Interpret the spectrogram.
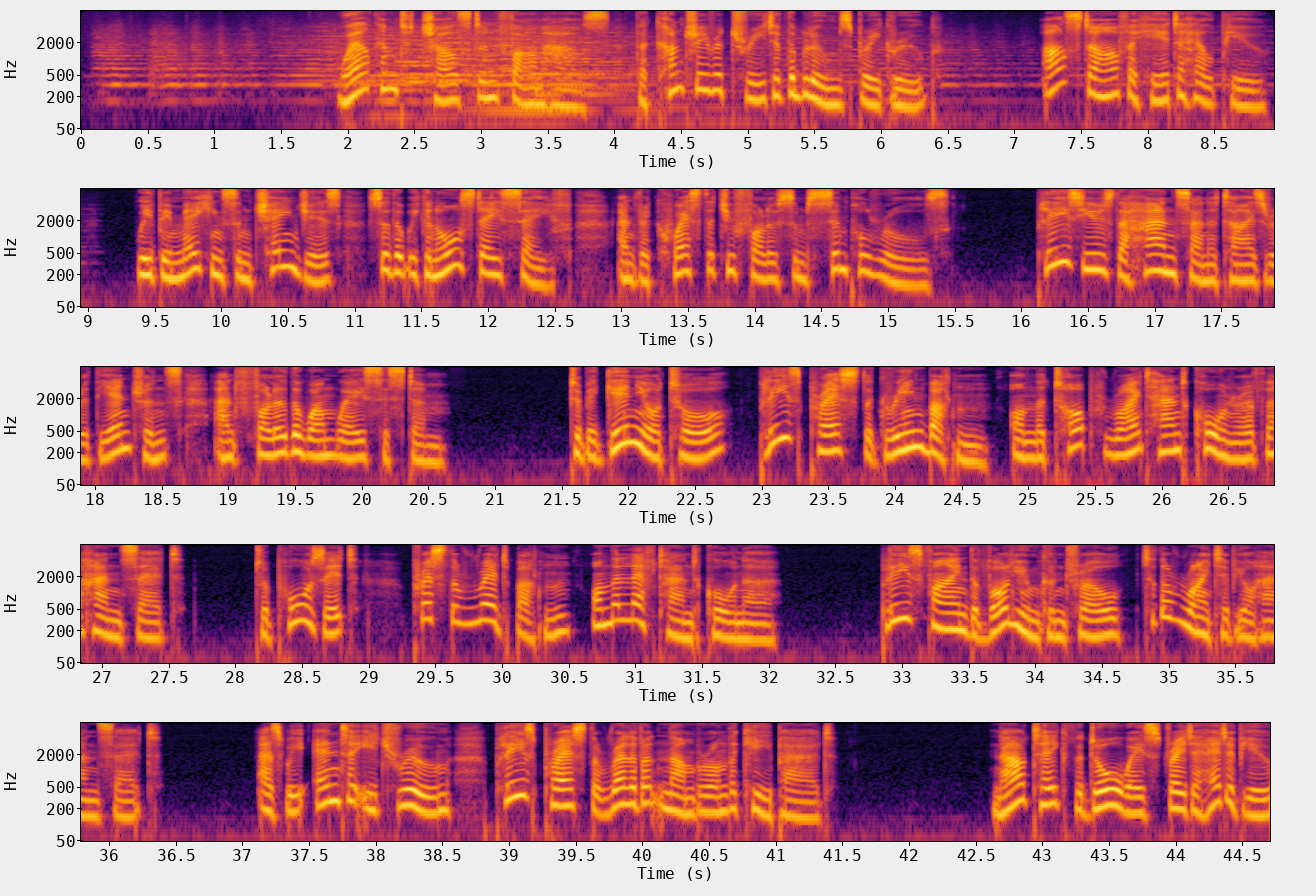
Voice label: Audioguide Reel

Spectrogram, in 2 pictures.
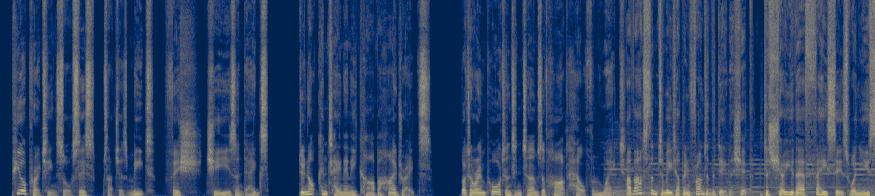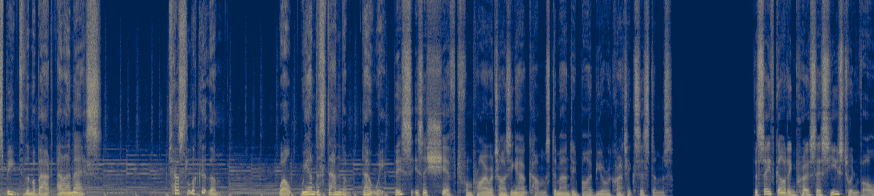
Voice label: E Learning

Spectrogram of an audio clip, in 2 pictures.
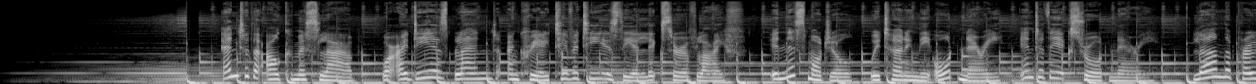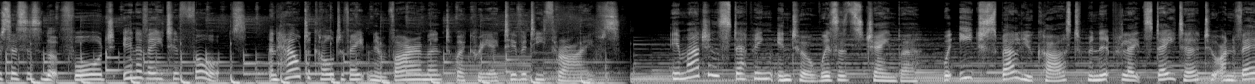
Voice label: Narration

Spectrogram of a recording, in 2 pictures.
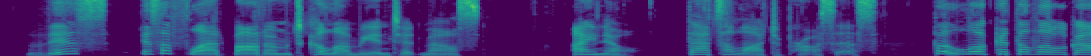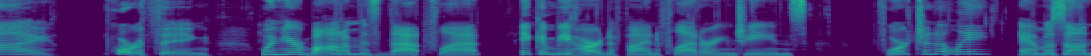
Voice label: Room Tone Script

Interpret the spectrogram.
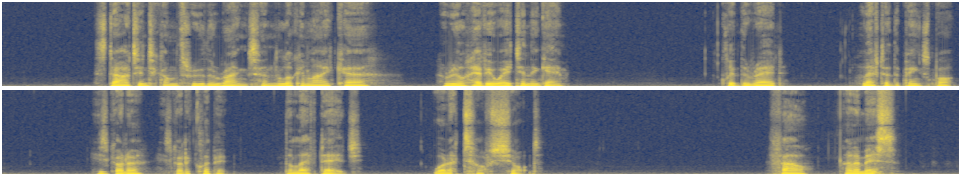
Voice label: snooker commentary

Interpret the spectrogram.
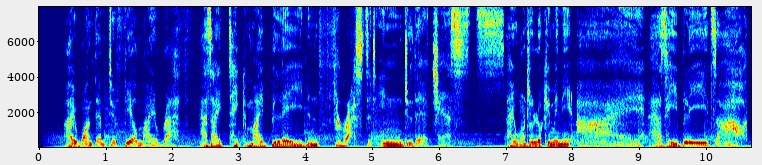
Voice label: Character Voices Compilation

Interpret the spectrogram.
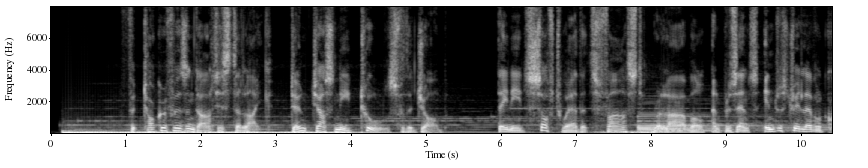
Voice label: Web Exp Corporate Presentation

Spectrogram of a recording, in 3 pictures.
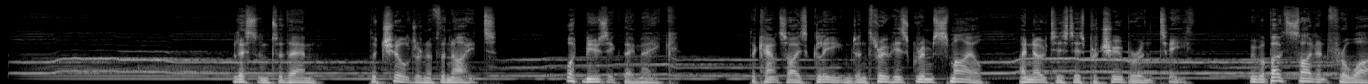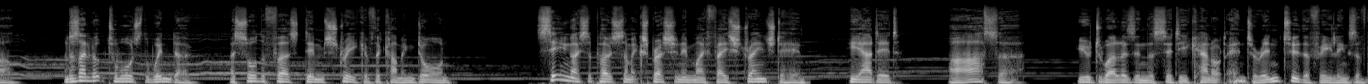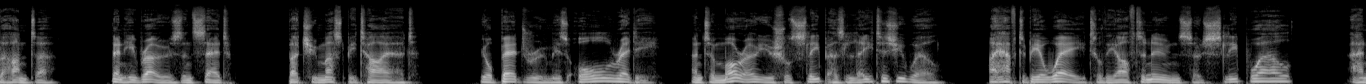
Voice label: audiobook

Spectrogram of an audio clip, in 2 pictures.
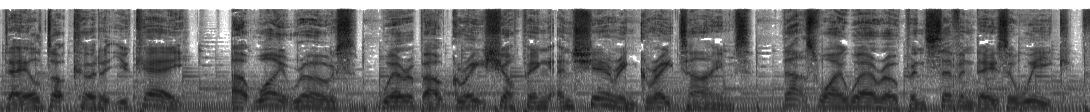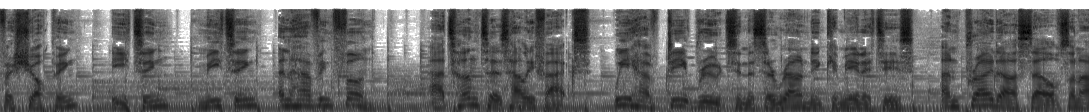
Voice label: On Hold Voice Over

